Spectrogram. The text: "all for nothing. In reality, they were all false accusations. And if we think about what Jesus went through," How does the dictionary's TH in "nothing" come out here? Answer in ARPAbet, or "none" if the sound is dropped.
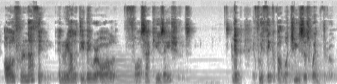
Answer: TH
